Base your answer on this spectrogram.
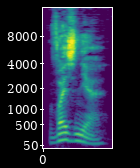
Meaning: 1. fuss, bustle, scurrying, fumbling 2. trouble, bother 3. noise, racket, romp, roughhousing
- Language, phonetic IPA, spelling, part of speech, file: Russian, [vɐzʲˈnʲa], возня, noun, Ru-возня.ogg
